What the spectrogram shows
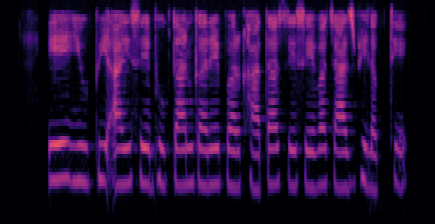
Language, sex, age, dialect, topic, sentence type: Chhattisgarhi, female, 18-24, Northern/Bhandar, banking, question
